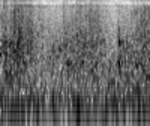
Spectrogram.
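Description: Wading footsteps through shallow lake water, feet in water shoes splashing with each step.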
